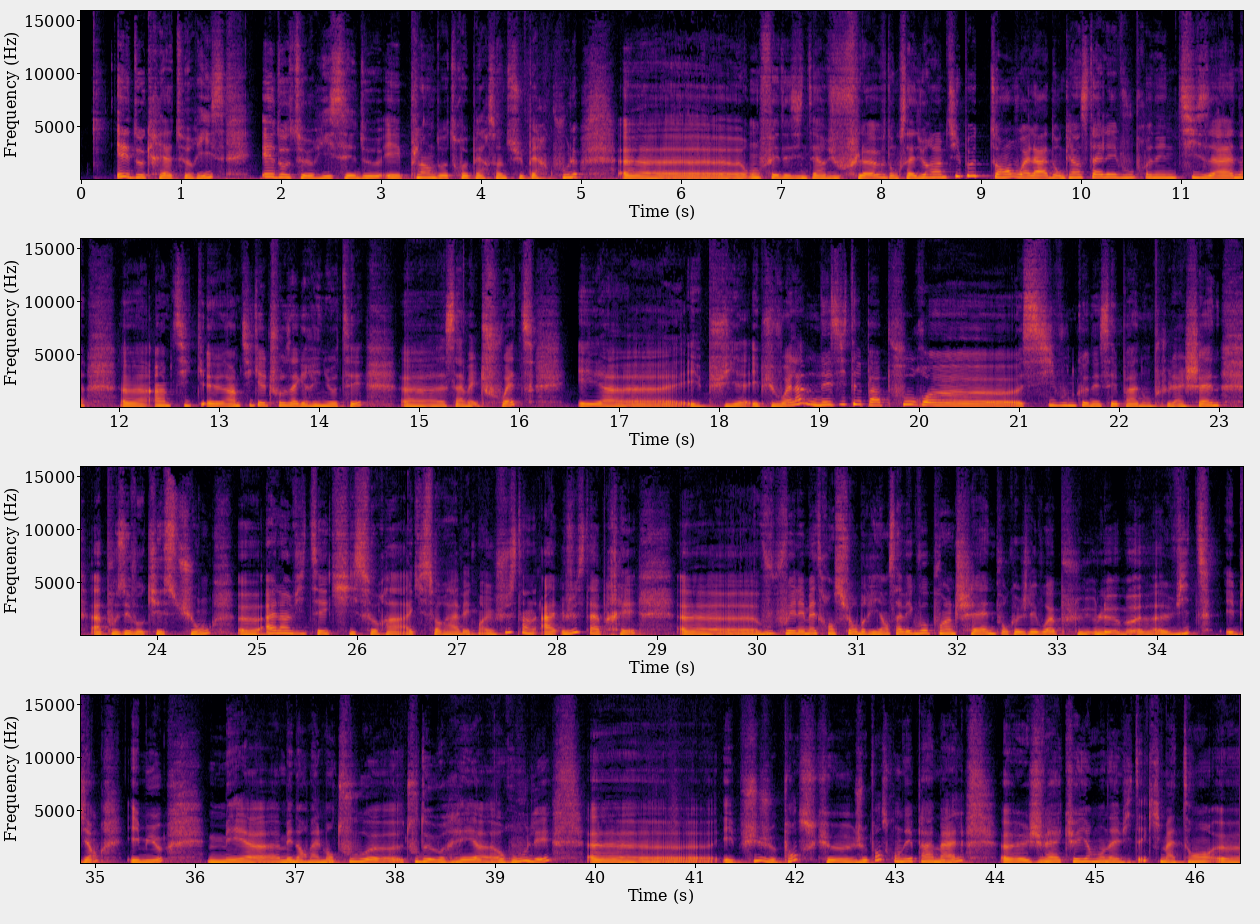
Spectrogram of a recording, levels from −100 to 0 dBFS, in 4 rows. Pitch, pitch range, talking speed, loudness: 195 Hz, 175-225 Hz, 185 wpm, -31 LUFS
